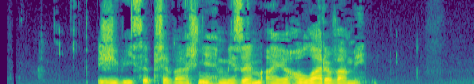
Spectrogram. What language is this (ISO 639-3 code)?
ces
